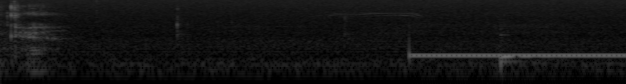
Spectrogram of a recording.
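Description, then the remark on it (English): A phone dial tone switches on abruptly partway through as a dropped call is redialed, and holds as one steady, unbroken hum until the end, loud over a low murmur of room noise. “I heard the beep, beep, beep of the call dropped. It did. It did. System failure. We'll get him back.”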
